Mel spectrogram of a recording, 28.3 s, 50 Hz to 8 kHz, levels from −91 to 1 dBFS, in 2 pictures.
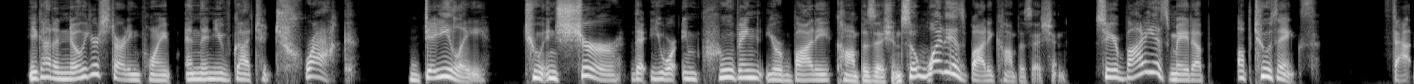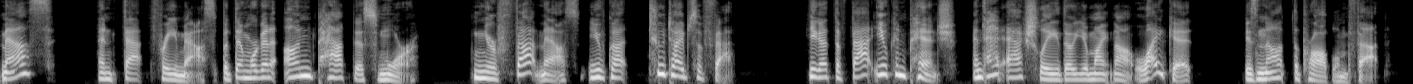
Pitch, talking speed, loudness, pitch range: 190 Hz, 175 wpm, -17 LUFS, 160-225 Hz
